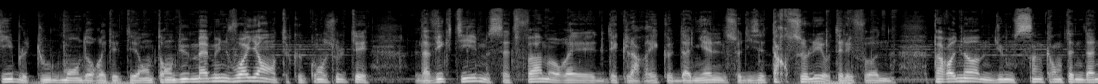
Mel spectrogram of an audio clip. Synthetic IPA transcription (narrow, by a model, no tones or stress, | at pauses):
iblət̪uləmɔ̃d̪oʁɛt̪et̪eɑ̃t̪ɑ̃d̪ymɛmynvwajɑ̃t̪kəkɔ̃sylt̪ɛ | lavikt̪imsɛt̪famɔʁɛd̪eklaʁekəd̪anjɛlsəd̪izɛt̪aʁsəleot̪elefɔnpaʁɛ̃nɔmd̪ynsɛ̃kɑ̃t̪ɛnd̪an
